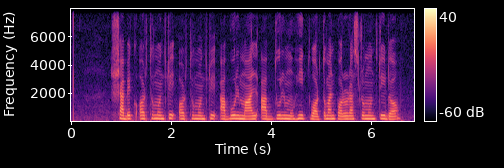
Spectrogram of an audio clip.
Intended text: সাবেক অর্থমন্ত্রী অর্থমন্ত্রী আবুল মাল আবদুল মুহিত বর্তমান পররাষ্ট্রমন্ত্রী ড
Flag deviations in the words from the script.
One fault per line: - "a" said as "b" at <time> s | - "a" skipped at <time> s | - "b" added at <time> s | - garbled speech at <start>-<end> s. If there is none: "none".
none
